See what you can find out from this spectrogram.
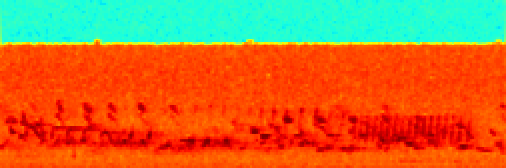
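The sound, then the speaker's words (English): Faint, high bird song rises from the edge of an oak wood, the thin trilling phrases of a wood warbler. The song sits low against a steady hiss of background noise. “You can hear a wood warbler in the background. Just up on the fringes of the oak wood.”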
